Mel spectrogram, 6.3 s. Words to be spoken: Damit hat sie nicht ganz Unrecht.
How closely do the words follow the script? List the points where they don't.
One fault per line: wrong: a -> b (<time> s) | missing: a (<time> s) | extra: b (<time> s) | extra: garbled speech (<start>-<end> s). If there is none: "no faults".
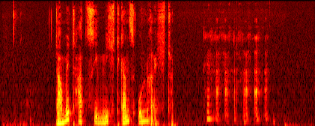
no faults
